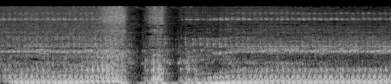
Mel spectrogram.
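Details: Kawasaki ZX9R four-cylinder after carb clean and spark plugs, cold start on choke: catches, stumbles briefly, then steady even high idle with clear smooth exhaust note; previously stalled at tickover, now healthy.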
